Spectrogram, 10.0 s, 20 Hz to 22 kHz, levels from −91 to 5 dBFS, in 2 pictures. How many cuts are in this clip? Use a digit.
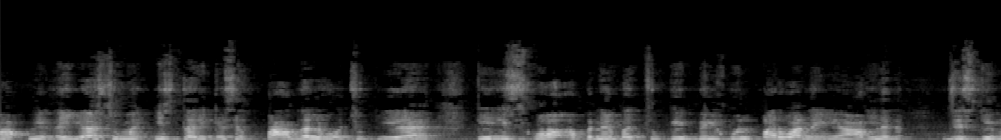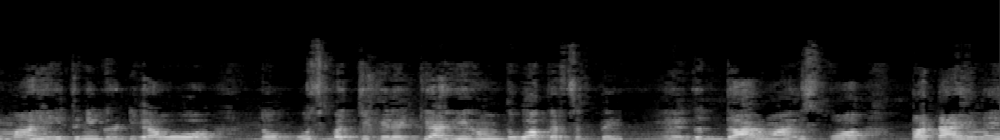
2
